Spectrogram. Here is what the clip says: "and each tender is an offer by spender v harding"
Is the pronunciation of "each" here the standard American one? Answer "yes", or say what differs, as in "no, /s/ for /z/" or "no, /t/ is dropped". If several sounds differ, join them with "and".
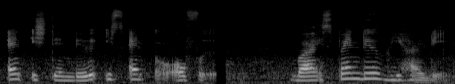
no, /s/ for /tʃ/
